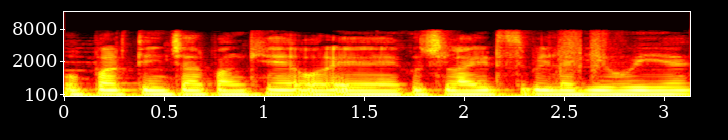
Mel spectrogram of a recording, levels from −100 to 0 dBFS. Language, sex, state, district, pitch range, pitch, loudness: Hindi, male, Chhattisgarh, Raigarh, 120-125 Hz, 120 Hz, -15 LUFS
